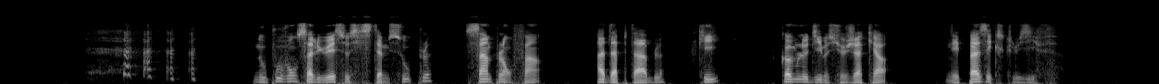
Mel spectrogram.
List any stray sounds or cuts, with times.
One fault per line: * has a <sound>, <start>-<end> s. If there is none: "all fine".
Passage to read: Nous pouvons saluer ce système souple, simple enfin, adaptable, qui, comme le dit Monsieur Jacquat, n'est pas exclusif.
* has a laugh, 0.9-2.0 s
